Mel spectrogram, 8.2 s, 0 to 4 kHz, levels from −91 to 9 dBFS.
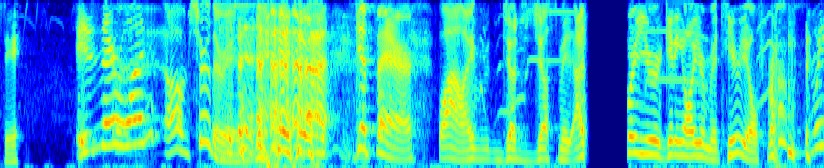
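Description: From 5.84 to 6.29 s the audio breaks into a brief fading buzz or hiss and then silence, and it resumes with about 0.44 s missing, likely a long network dropout. The band stops at 4 kHz, which fits a 64 kbps G.711 call path.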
